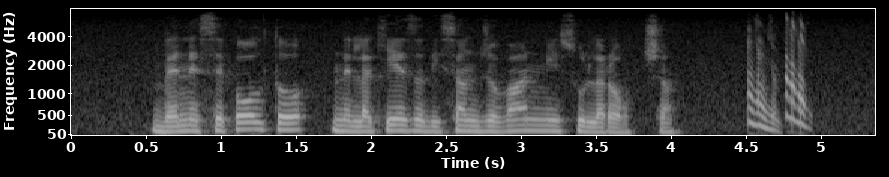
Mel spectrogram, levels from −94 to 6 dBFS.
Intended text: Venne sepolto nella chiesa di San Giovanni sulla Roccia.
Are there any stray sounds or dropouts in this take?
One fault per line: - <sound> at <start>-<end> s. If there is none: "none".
- chirp at 4.5-4.9 s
